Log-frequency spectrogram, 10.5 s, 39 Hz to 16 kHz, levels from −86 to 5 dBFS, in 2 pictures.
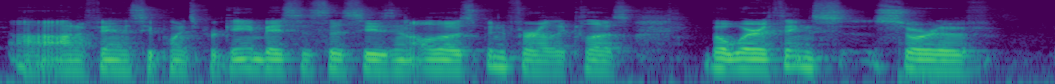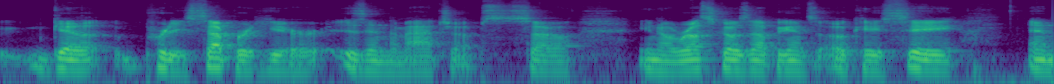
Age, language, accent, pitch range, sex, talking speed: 30-49, English, American, 100-115 Hz, male, 200 wpm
